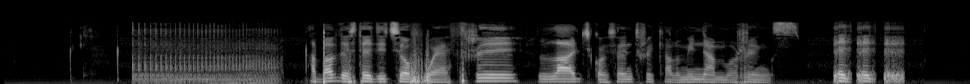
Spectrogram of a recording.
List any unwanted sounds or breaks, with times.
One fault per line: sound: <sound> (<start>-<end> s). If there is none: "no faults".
sound: squeak (1.3-2.9 s)
sound: laugh (8.3-9.1 s)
